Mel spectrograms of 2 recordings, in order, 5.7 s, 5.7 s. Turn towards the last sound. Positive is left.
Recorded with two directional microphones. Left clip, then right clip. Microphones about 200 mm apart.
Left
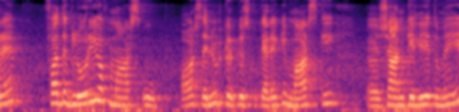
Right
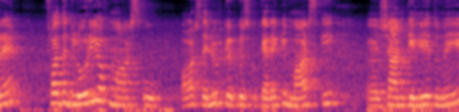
turn(degrees=55)  # may be behind; listen again after turning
